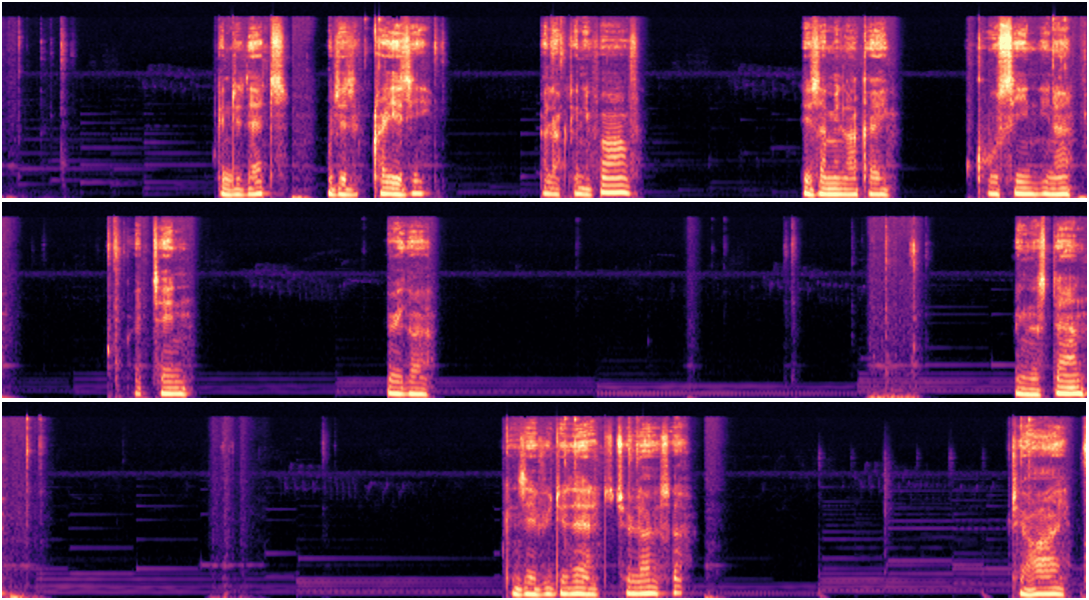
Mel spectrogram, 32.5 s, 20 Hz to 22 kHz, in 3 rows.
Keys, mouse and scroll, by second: 3.7-5.6 drag, 10.5-12.0 drag, 14.5-16.6 drag, 18.0-20.0 drag, 22.0-24.9 drag, 27.4-30.3 drag, 31.9-32.5 drag.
